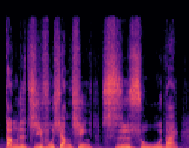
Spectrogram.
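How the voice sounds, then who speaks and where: A man's voice: a little high, lively intonation, normal speed. A man voicing an earnest young martial-artist healer who protests his innocence, pleading and flustered. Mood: defensive.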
